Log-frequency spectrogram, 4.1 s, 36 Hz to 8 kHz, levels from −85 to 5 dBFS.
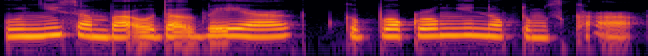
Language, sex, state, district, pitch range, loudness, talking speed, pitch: Garo, female, Meghalaya, West Garo Hills, 225-250 Hz, -18 LUFS, 105 wpm, 240 Hz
